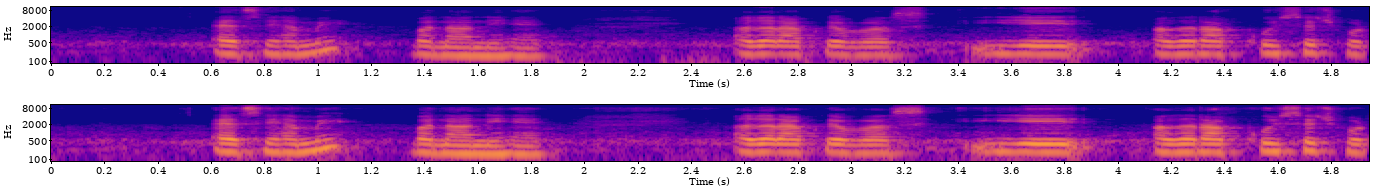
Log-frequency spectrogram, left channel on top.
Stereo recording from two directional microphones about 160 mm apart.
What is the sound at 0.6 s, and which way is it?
Speech, 10° right (ahead or behind).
